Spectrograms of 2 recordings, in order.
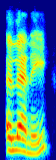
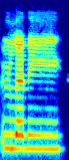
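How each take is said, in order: First: The name begins with an 'e' vowel. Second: The name begins with an 'oo' sound. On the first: This is the name's proper form. The speaker calls it right. "once you know how it's pronounced, it's quite easy" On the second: Others got the name wrong. The speaker calls it wrong. "her name described um, by news companies in every kind of way"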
